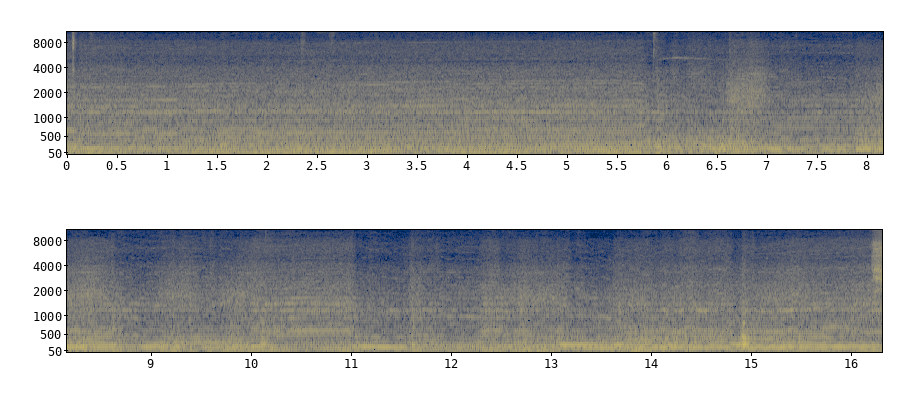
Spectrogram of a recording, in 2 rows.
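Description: BMW GT3 race car in the Le Mans Ultimate racing game, its engine droning steadily and loud throughout with shifting revs and a brief rise as the rear steps out, no talking.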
